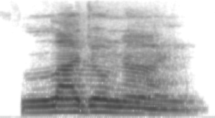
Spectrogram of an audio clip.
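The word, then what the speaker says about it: לַאדֹנָי: You're not supposed to pronounce the two yuds. It's Adonai. So just, if it were written out as Adonai with an aleph and a dalet. So it's just Ladonai.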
